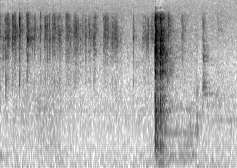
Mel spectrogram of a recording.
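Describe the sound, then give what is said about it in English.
A single short clatter of dice rolling, like a brief hard rattle across a surface, standing out against a quiet background with a few faint ticks before it. “I don't like that Jason just rolled dice.”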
